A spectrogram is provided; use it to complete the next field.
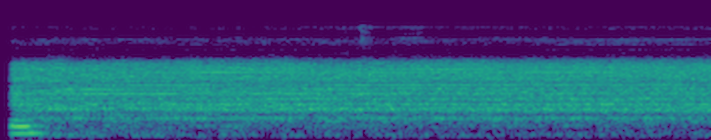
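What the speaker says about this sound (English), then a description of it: "I'm going to dry this so I can start bringing more colors in." A hair dryer dries fresh paint on a side table during furniture painting, switching on abruptly and then blowing as a steady, even hiss throughout the few seconds.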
